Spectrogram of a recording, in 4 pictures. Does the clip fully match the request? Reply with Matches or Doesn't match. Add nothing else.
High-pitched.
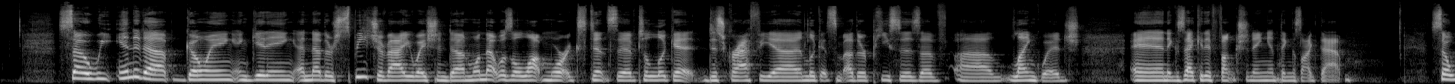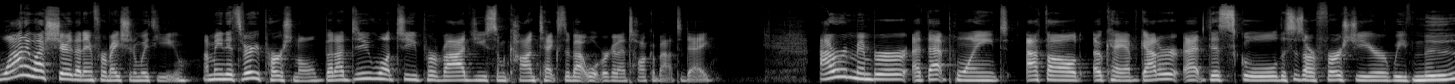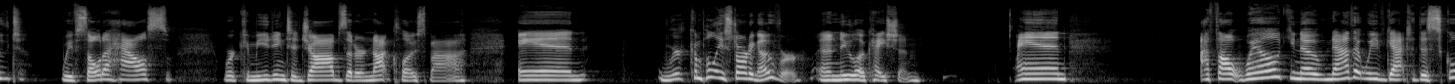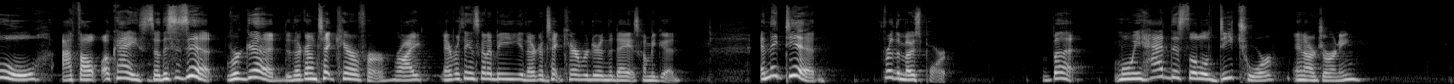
Matches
